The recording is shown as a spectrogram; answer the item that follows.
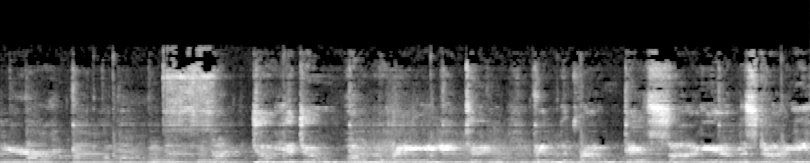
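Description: Instrumental music of the animatronic show's rainy-day song, playing between verses and getting louder about two and a half seconds in.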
